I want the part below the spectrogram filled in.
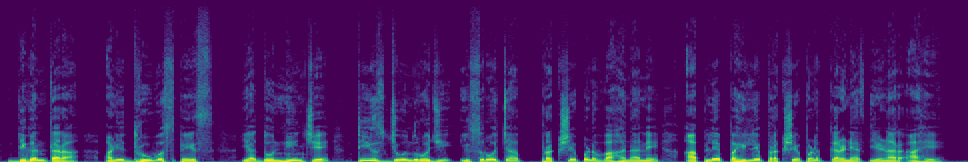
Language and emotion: Marathi, neutral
